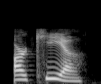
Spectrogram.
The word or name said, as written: archaea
